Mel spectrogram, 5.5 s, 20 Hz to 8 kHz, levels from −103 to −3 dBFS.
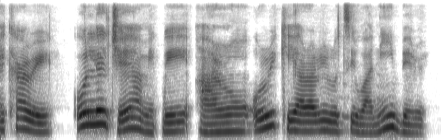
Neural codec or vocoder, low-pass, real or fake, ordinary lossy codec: none; 7.2 kHz; real; none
